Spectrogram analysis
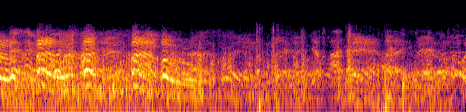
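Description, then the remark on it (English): A crowd gathered at a stagecoach station in Clareton, many voices chattering at once, a steady murmur of overlapping talk with no words standing out, broken now and then by a few sharp knocks and clatters. “As he walked toward the station, his steel gray eyes studied the crowd that had gathered.”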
